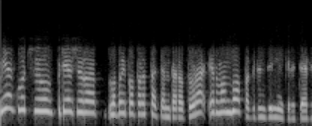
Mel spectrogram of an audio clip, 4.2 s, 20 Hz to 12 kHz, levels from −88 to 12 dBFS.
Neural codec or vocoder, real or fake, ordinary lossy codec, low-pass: none; real; Opus, 32 kbps; 7.2 kHz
